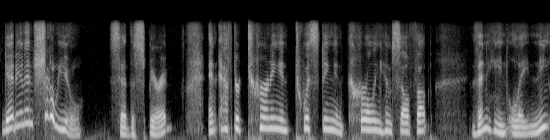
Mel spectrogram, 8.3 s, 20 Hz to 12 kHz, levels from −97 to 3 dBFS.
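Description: From 1.41 to 1.63 s the sending phone's voice activity detection judged the talker silent and stopped transmitting speech frames for about 220 ms. This is AMR comfort noise: the receiver filled the gap with synthetic noise built from a rough estimate of background level and spectrum. The real background drops out and is replaced by a smooth, even hiss that switches in and then back out, around speech carried by the HD Voice AMR-WB codec.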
